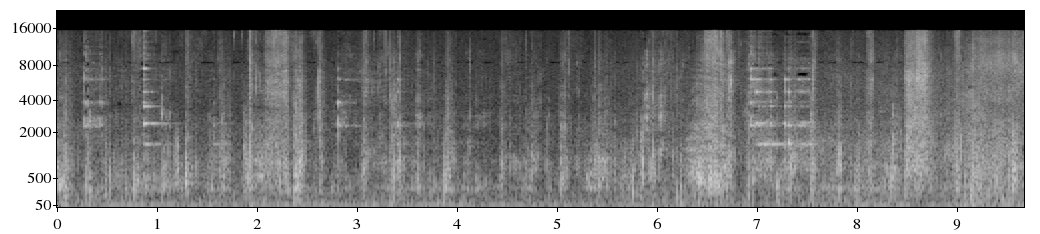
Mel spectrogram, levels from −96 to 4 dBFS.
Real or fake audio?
real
